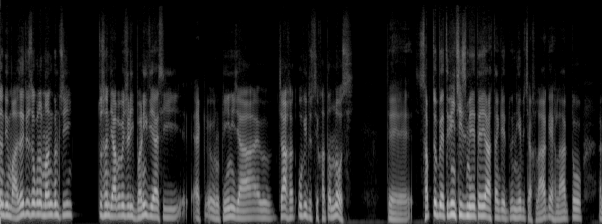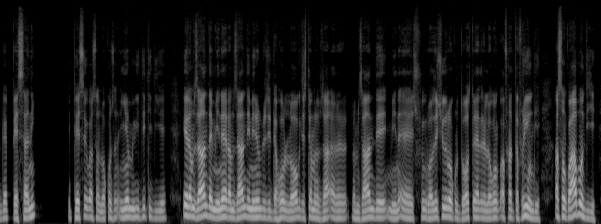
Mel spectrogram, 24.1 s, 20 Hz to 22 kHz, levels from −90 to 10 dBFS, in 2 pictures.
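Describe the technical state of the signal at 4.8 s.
At 4.8 s the speech carries generation loss, present throughout the clip. It sounds swirly, hollow and smeared, with blurred attacks, more than the bitrate alone would explain. The likely cause is repeated MP3 re-encoding, about seven passes, each quantising on a shifted frame grid.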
